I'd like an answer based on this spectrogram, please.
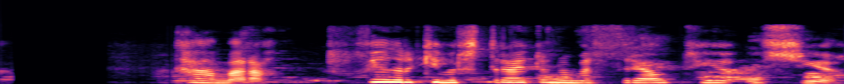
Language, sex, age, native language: Icelandic, female, 12, Icelandic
